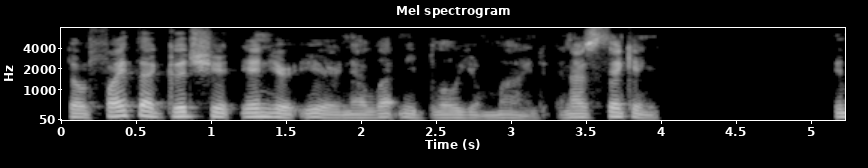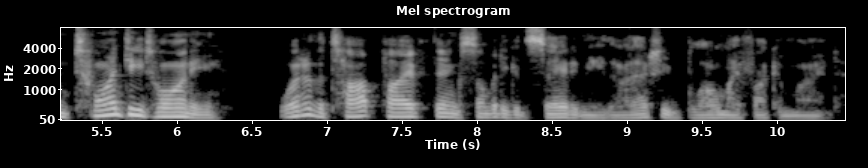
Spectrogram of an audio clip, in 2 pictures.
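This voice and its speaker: A man's voice: on the low side, lively intonation, normal speed, fairly bright tone, dry recording. A man hosting a livestream radio show with casual, comedic chat, rambling and swearing irreverently.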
